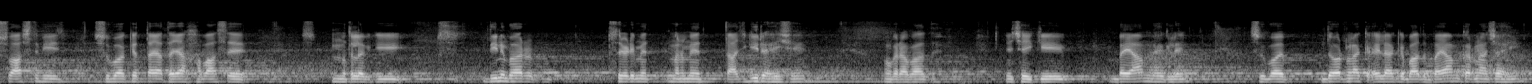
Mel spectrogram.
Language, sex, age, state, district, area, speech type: Maithili, male, 18-30, Bihar, Purnia, rural, spontaneous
